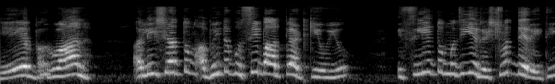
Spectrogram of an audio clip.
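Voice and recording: A cartoonish character voice from a woman, extremely high, raised and projected, with lively intonation at a fairly quick pace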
